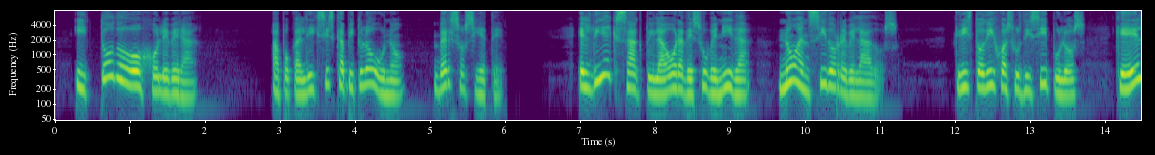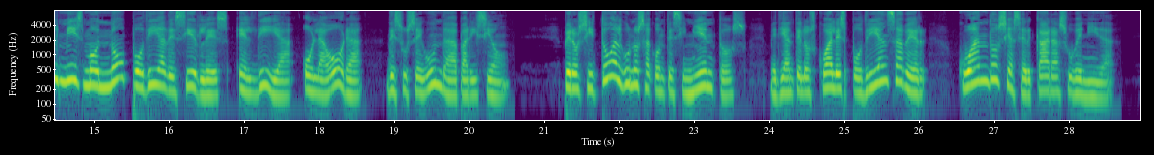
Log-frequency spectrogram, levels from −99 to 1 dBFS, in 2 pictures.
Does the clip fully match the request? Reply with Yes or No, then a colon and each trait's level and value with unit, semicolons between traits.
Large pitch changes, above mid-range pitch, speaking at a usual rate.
No: wide, 6.5 semitones; high, 195 Hz; slow, 120 wpm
